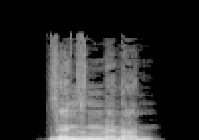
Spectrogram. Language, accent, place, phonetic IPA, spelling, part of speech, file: German, Germany, Berlin, [ˈzɛnzn̩ˌmɛnɐn], Sensenmännern, noun, De-Sensenmännern.ogg
- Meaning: dative plural of Sensenmann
